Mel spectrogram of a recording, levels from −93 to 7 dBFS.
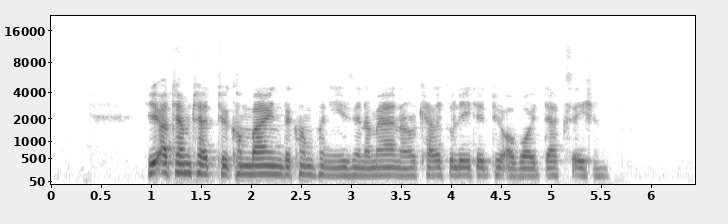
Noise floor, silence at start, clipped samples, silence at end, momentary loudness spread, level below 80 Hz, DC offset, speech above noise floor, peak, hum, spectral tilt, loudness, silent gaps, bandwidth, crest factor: -85 dBFS; 0.95 s; under 0.1%; 0.9 s; 11 LU; -78 dBFS; under 0.1%; 49 dB; -16 dBFS; none; -8 dB/octave; -36 LUFS; none; 6.2 kHz; 20 dB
